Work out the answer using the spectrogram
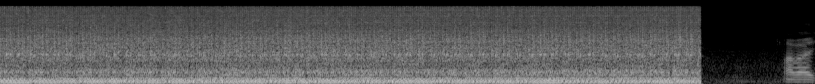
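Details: Nissan G35 (turbo) idling after a new starter and battery fusible link were fitted: steady, even idle with a smooth low rumble and no misses or knocks for seven seconds, then it cuts out; running normally.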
